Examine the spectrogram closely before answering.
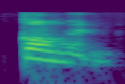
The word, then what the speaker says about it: kommen: To come in German is called kommen. Kommen. It sounds like the word common of English. If you wish to remember it like this for the pronunciation, sure, do it.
